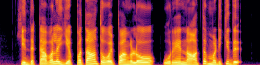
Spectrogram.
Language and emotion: Tamil, disgusted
